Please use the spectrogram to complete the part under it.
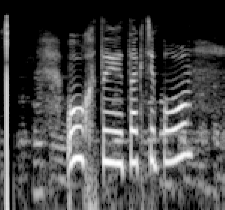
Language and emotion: Russian, positive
